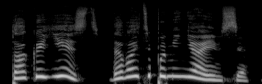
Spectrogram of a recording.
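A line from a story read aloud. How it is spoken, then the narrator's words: Exclamation. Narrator (Russian): воскликнула она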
